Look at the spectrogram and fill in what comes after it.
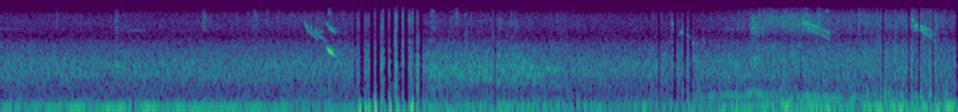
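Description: Small birds at a feeder giving short, high chirps several times over a steady low rumble, with a louder thump about two seconds in.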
